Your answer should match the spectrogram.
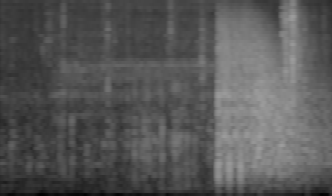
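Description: A single sudden loud bang from the mock battle's blank fire or pyrotechnics, about a second and a half in, fading over the following half second.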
